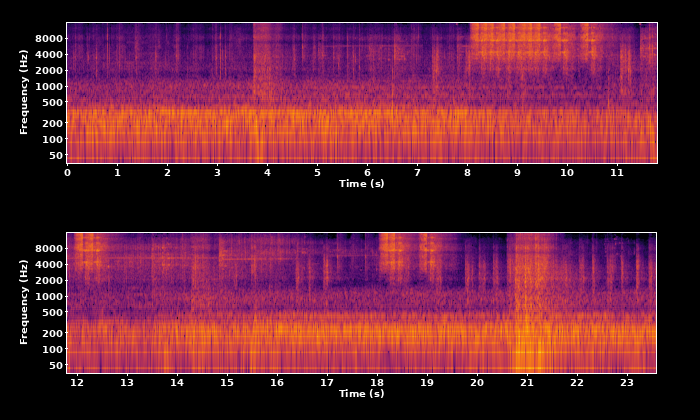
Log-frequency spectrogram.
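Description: Footsteps patter quickly on stone and gravel.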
